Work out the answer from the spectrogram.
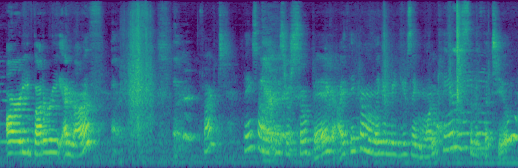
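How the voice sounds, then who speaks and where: Congested woman chatting in an echoey kitchen. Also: on the high side. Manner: chatty and rambling, talks while working. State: congested with bronchitis. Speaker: cooking channel host. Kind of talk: casual cooking demonstration. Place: small home kitchen, indoors. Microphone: camera mic from a few feet away. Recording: echoey kitchen with background noise.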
